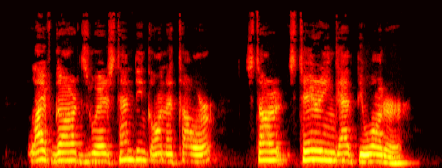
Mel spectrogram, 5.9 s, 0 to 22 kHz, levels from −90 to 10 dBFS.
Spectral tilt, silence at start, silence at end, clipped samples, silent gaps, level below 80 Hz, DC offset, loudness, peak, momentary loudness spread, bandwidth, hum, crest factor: -7 dB/octave; 0.4 s; 0.4 s; under 0.1%; none; -56 dBFS; under 0.1%; -17 LUFS; -2 dBFS; 8 LU; 16 kHz; none; 16 dB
